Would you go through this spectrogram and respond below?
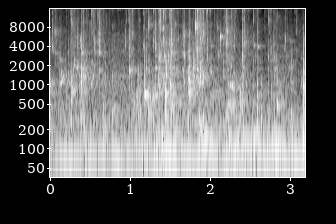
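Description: Peeled, cut yam being washed in water to clear off dirt, a steady splashing and trickling near a running tap with drips throughout and no voices.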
